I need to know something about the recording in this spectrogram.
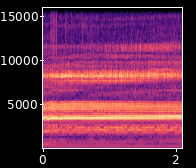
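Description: A man reciting a noha, a Shia lament, holds one long steady sung note at the end of a line.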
